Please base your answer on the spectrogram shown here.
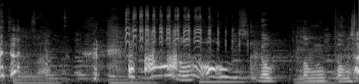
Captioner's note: laughing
